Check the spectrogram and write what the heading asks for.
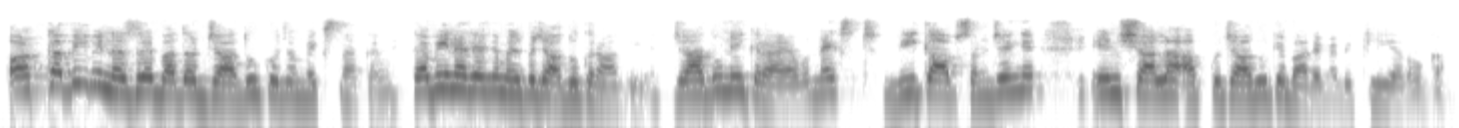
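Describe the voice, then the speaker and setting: Woman, religious lesson, conversational teacher, mellow voice, dry close sound. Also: mid-range voice, a little fast, dry recording, dull audio. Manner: conversational, repeats "theek hai" often. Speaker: Islamic teacher.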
